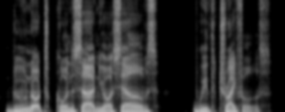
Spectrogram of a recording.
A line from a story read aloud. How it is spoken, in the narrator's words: Tallheart said, his tone far from amused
